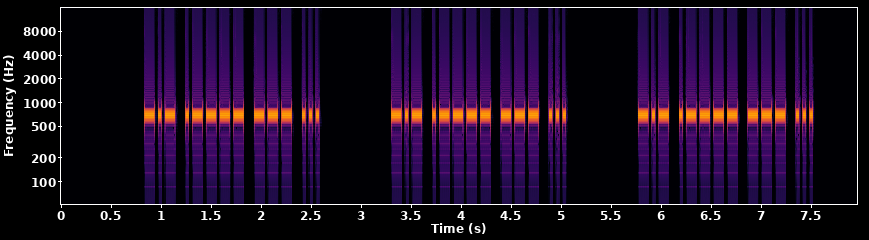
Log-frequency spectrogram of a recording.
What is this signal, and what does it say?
Morse code, heard as a keyed tone, about 36 wpm, 700 Hz. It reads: K1OS K1OS K1OS
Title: USA Call Signs - 4 Characters - Repeated 3x - 35wpm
